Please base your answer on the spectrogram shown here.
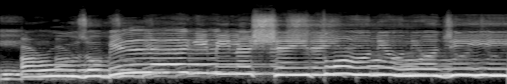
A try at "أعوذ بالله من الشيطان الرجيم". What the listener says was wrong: مل کے پڑھنا ہے. اور اعوذ میں بار بار بتاتا ہوں ذال ہے، یہ کیا ہے؟ ذال.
